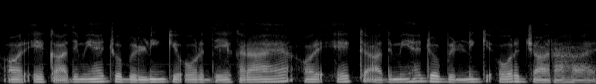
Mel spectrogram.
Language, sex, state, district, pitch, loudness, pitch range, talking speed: Hindi, male, Rajasthan, Nagaur, 115 Hz, -30 LUFS, 110-120 Hz, 210 wpm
